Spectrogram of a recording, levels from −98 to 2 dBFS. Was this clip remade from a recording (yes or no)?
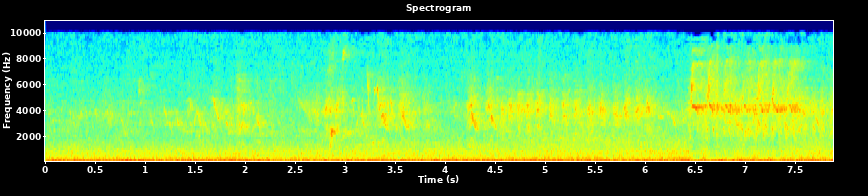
yes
